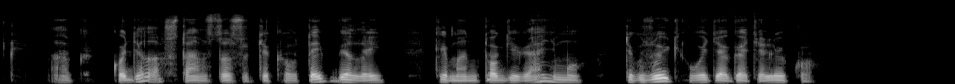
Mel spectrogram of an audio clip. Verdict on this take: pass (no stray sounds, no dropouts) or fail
pass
